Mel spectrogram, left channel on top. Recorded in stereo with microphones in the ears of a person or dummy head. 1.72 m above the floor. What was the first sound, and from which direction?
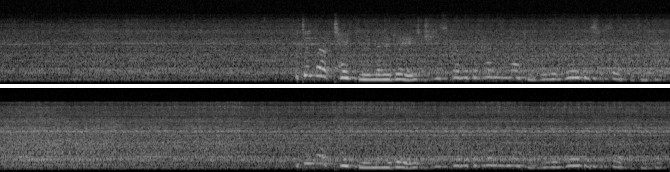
A woman speaking, 60° left (ahead or behind).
